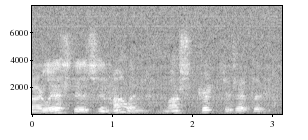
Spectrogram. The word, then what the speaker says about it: Maastricht: Maastricht, is that the pronunciation? Maastricht, yes.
